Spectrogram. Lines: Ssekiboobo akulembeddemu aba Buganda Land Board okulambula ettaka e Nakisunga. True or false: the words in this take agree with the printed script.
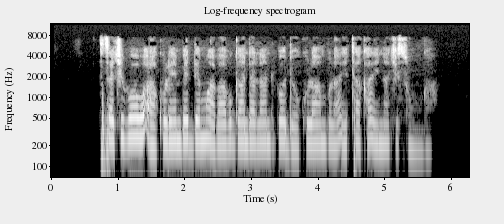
true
